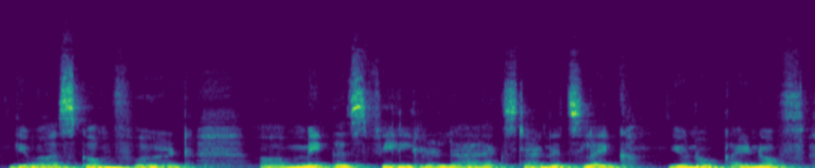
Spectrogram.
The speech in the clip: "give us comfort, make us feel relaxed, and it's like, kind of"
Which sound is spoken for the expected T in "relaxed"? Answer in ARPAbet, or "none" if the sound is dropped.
T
